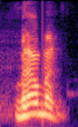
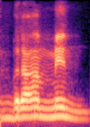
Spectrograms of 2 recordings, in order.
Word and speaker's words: Brahman: or brahman the brahman brahman yeah that would be the true identity yeah brahman let's not pronounce it as brahmin then they start thinking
